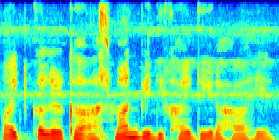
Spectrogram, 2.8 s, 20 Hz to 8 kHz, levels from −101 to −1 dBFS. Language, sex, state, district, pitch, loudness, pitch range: Hindi, female, Arunachal Pradesh, Lower Dibang Valley, 175 Hz, -16 LUFS, 170-200 Hz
